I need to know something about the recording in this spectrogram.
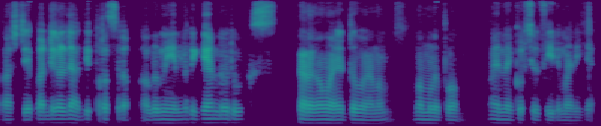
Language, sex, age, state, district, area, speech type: Malayalam, male, 30-45, Kerala, Idukki, rural, spontaneous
